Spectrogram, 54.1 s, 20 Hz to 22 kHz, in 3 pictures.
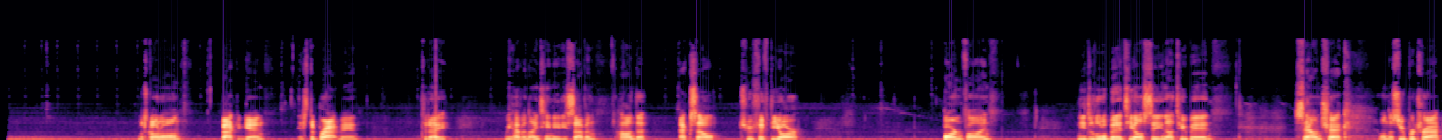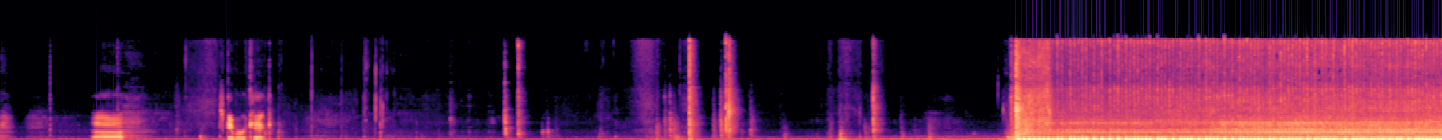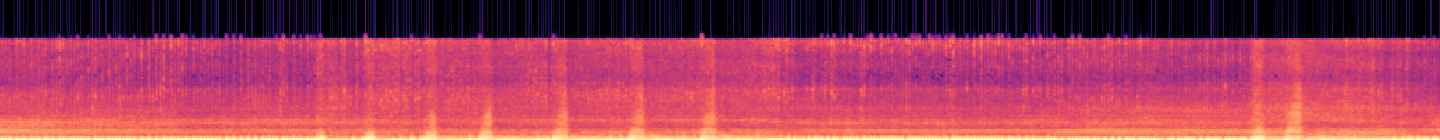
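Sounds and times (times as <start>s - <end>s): motorcycle engine running and revving: 0.1s - 1.6s, 29.0s - 54.0s.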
